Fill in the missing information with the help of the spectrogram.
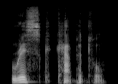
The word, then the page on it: risk capital: British English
